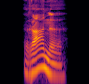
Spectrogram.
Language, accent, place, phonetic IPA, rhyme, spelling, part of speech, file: German, Germany, Berlin, [ˈʁaːnə], -aːnə, rahne, adjective, De-rahne.ogg
- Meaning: inflection of rahn: 1. strong/mixed nominative/accusative feminine singular 2. strong nominative/accusative plural 3. weak nominative all-gender singular 4. weak accusative feminine/neuter singular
